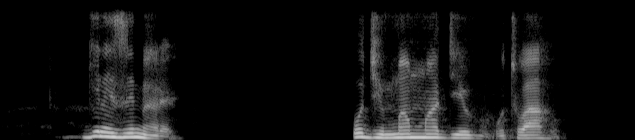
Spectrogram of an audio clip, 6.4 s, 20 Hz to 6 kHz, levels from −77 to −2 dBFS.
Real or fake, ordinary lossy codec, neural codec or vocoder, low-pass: fake; none; autoencoder, 48 kHz, 32 numbers a frame, DAC-VAE, trained on Japanese speech; 5.4 kHz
